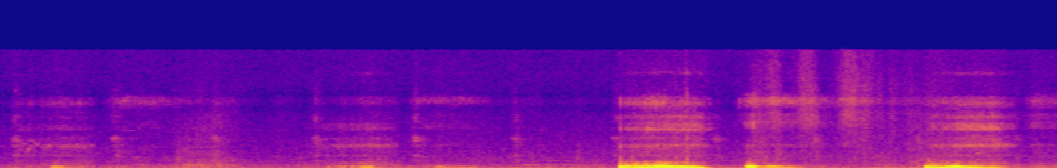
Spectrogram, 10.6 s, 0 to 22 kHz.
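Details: English Cocker Spaniel dog snoring: quiet breathing, then loud rattling snores on each breath, about 21 breaths a minute.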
